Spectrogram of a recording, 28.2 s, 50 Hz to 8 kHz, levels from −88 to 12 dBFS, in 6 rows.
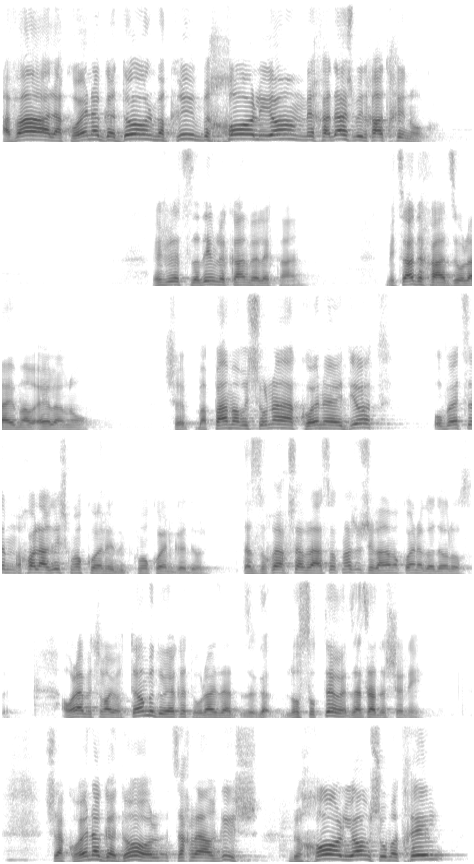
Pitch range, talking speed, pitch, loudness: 140-210 Hz, 130 wpm, 175 Hz, -30 LUFS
